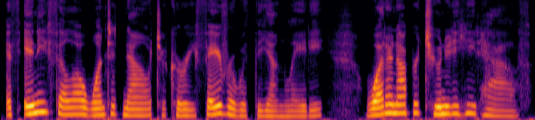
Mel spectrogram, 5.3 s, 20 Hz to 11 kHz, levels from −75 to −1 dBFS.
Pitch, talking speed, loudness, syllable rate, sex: 185 Hz, 190 wpm, -19 LUFS, 5.8 syllables/s, female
